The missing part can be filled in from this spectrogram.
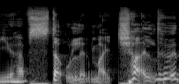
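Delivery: mock quavering near-tears voice, very high. Retelling how a woman performed a dramatic speech; mock trembling, near-tears voice. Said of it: "med darrande röst och gråtfärdig".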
